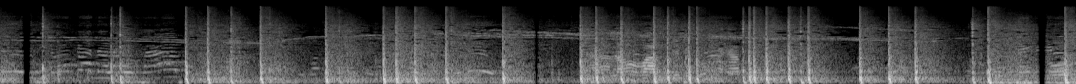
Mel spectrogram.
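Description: Rapid, irregular sharp cracks and bangs of firecrackers going off, with people talking in between. A faint high whistle slowly falls in pitch through the middle.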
